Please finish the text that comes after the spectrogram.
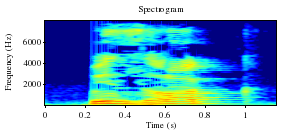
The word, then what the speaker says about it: وزرك: করে পড়তে হবে আনকাউই ওয়াও ঠোঁট গোল করে উচ্চারণ করতে হবে উইজরা রা পুর হবে উইজরাক কাফের মধ্যে ওয়াকফ করতে হবে ووضعنا عنك وزرك ووضعنا عنك وزرك ألم نشرح لك صدرك ووضعنا عنك وزرك.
